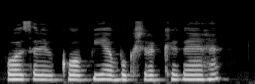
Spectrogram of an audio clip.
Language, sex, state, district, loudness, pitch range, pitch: Hindi, female, Bihar, Patna, -16 LUFS, 220-230 Hz, 225 Hz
